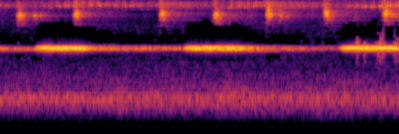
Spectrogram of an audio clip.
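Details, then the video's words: Crickets at night with long high ringing trills separated by short pauses and quick high ticks, over a soft constant hiss. "Cricket Sounds @ Night"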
